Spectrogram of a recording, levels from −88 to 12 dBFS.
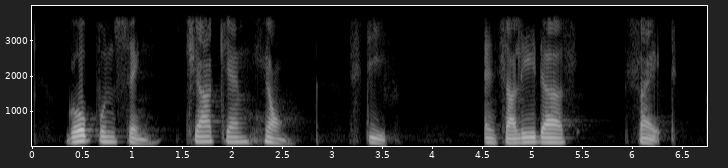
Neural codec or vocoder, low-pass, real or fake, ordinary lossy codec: none; 3.6 kHz; real; none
